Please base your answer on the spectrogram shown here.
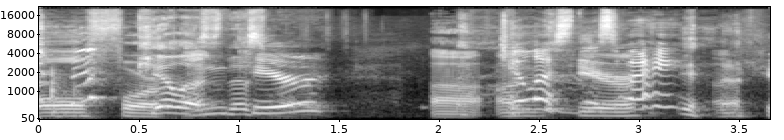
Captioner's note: laughing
